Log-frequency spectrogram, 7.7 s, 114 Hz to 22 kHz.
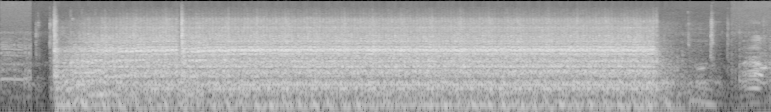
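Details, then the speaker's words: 1968 GMC water truck with an old, tired Detroit diesel, low compression: steady, even churning at about four beats a second that never catches; low fuel level and an air leak behind the dash also noted. "you uh don't want to use the snort it's old tired detroit low compression don't worry about it"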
